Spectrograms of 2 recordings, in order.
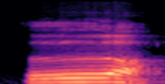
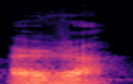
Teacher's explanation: टिप से लगाओगे ल होता है और बोब से लगा उसका र होता है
